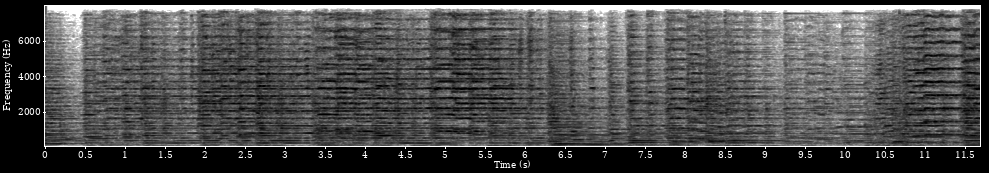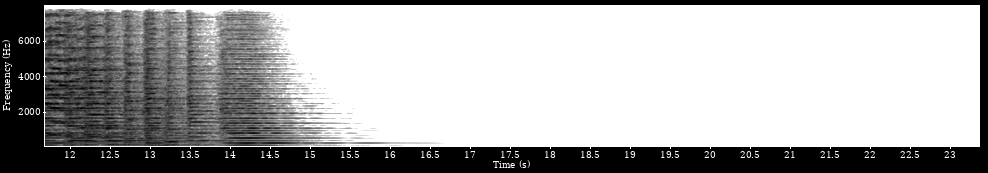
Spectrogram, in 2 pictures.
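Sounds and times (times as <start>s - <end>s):
strings: 0.0s - 17.4s
basso continuo: 0.0s - 17.8s.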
